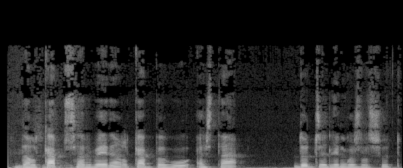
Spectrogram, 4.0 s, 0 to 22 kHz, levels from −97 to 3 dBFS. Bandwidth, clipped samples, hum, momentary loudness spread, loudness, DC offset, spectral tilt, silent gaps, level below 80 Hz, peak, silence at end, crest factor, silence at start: 16 kHz; under 0.1%; none; 6 LU; -27 LUFS; under 0.1%; -5 dB/octave; none; -48 dBFS; -8 dBFS; 0 s; 20 dB; 0.1 s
